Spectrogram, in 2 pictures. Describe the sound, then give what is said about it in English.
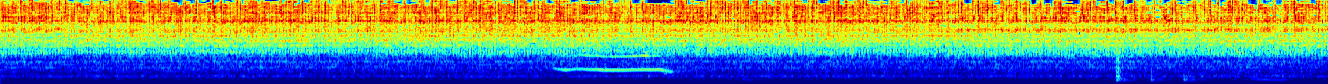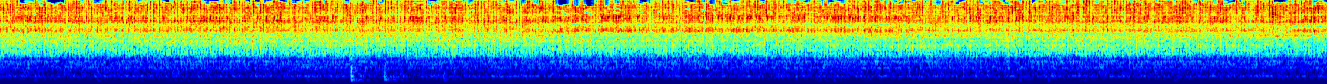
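A wind-up timer ticks away in a rapid, steady mechanical ratchet that holds an even loudness for the whole stretch, with a couple of slightly sharper clicks partway through and no voices. “the very annoying sound. Timer. Timer thingy. Alarm okay. clock thing.”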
